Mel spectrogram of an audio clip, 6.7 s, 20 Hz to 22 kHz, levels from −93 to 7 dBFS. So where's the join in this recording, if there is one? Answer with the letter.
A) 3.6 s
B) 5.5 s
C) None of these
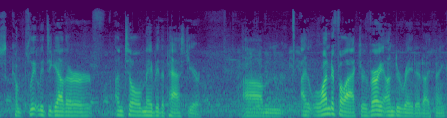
C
